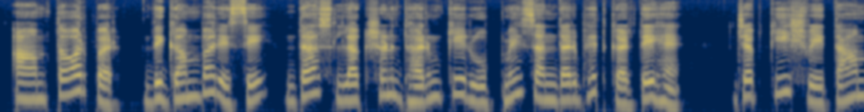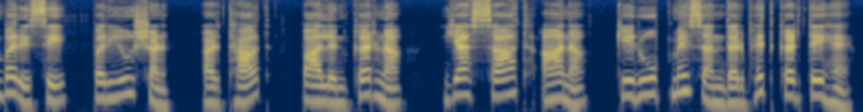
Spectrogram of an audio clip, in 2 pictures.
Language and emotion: Hindi, neutral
